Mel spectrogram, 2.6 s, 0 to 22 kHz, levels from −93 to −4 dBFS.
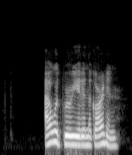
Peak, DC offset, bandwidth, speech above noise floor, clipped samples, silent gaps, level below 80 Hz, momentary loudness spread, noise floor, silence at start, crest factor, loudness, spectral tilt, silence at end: -2 dBFS; under 0.1%; 4.7 kHz; 70 dB; under 0.1%; none; -58 dBFS; 13 LU; -84 dBFS; 0.9 s; 14 dB; -15 LUFS; -6.5 dB/octave; 0.3 s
